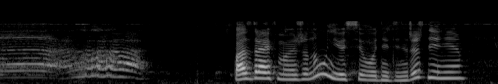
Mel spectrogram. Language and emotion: Russian, positive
